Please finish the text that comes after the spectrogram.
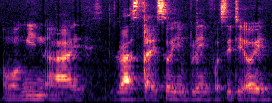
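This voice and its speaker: A man's voice: lowish voice, completely flat delivery, fairly quick, gravelly, slight background noise. Man telling his story. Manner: storytelling, with frequent uhs and repeats. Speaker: interview guest, basketball player. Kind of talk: reminiscing in an interview.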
